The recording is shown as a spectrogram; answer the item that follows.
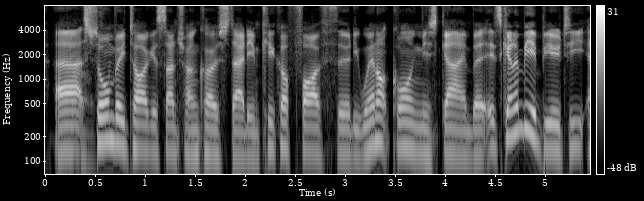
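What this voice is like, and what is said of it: South Australian accent. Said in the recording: “I've got to change my South Australian twang.”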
